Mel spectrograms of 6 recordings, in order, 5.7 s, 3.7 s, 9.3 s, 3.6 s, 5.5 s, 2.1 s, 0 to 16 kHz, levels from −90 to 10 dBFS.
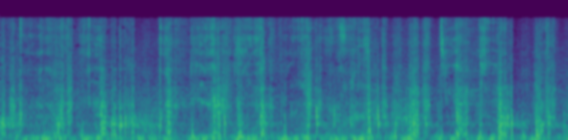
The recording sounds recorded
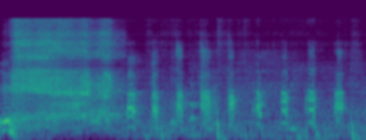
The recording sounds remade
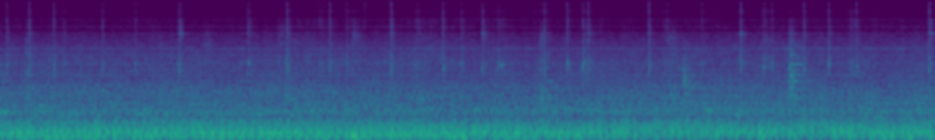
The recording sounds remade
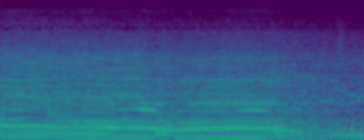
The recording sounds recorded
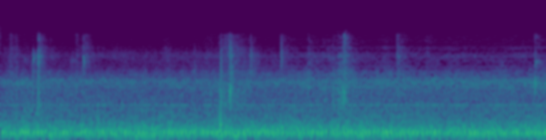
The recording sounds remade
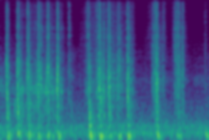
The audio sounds recorded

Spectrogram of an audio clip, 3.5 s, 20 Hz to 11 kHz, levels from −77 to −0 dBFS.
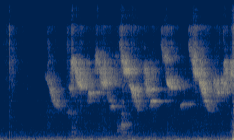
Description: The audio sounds remade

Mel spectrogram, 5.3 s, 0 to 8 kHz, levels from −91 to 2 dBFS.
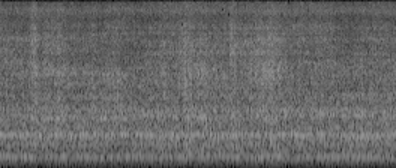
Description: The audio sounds recorded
